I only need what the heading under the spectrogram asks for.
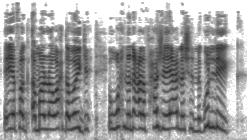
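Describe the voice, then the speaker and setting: A woman plays a fretful middle-aged village mother with an Egyptian accent, her voice very high and her words quick. She pleads and frets over her family, and the sound is dry and close. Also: fairly even intonation, fairly bright tone, dry recording. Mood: worried. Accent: Egyptian Arabic. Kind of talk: amateur drama voice acting.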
